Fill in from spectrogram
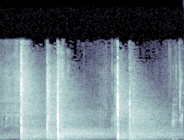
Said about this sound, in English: The class are going to make miniature clay coffins, but first they have to work the clay to get rid of air bubbles.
